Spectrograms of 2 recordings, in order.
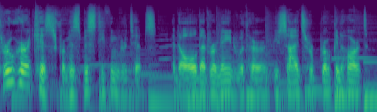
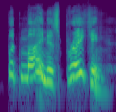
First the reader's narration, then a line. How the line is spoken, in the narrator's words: she wailed, madly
